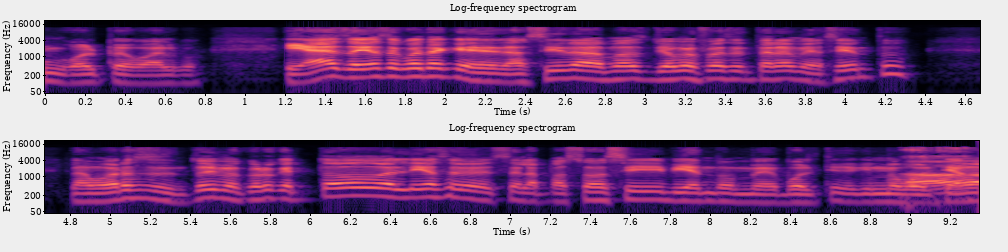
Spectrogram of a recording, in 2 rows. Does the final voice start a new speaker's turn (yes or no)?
no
